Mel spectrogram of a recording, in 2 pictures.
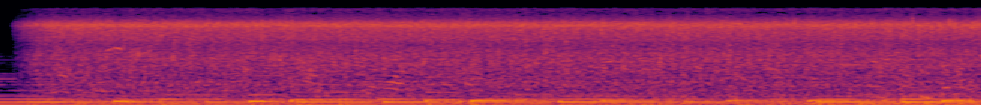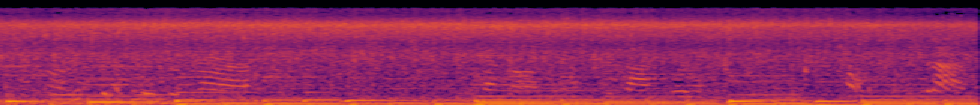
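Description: Fountain jets splashing into a stone basin, a steady rush of falling water that starts at once. Guitar music plays underneath, with faint voices in the background.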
